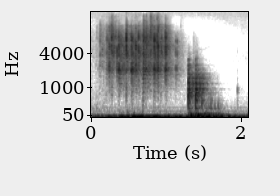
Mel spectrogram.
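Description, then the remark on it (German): Two six-sided dice (2d6) rattle briskly in a cup for about a second, then spill out onto a hard surface with a sharp clatter that quickly dies away, during a board game. Fairly loud, with no voices. “Oh, möchtest du für meinen Feind würfeln?”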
